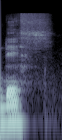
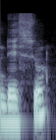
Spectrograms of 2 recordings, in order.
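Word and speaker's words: です: Untuk kata benda itu biasanya diakhiri dengan des bukan desu tapi bukan desu tapi dia des untuk cara bacanya ee untuk hiragana dan katakana apa yang ingin ditanyakan?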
